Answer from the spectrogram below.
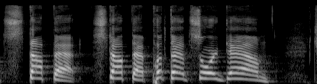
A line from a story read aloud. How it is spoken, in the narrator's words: yelled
